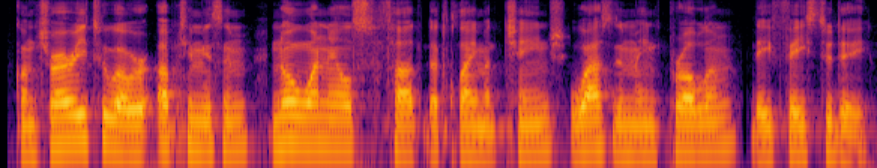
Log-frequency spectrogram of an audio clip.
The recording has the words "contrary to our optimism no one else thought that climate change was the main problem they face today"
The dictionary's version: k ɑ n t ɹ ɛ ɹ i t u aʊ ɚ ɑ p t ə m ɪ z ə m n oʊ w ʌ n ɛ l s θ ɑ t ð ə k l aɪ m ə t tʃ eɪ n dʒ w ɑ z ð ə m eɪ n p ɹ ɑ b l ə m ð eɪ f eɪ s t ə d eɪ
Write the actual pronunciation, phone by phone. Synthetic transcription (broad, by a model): k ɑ n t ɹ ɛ ɹ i t u aʊ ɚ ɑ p t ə m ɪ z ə m n oʊ w ʌ n ɛ l s θ ɑ t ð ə k l aɪ m ə t tʃ eɪ n dʒ w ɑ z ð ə m eɪ n p ɹ ɑ b l ə m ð eɪ f eɪ s t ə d eɪ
